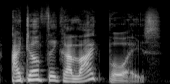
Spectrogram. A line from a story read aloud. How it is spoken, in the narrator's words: answered the swallow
